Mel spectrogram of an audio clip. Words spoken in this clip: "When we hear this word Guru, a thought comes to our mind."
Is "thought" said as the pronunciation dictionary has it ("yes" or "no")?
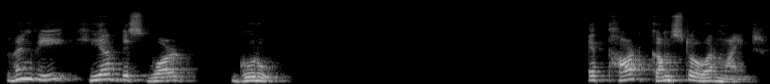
no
